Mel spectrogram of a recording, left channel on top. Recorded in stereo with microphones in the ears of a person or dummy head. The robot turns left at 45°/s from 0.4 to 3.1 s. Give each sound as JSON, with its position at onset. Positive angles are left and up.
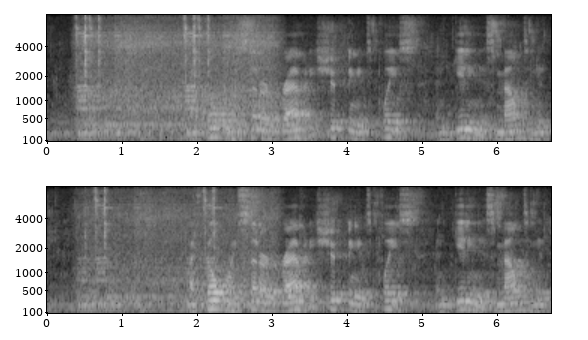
{"t": 1.9, "sound": "a man speaking", "azimuth_deg": -125, "distance_m": 6.0}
